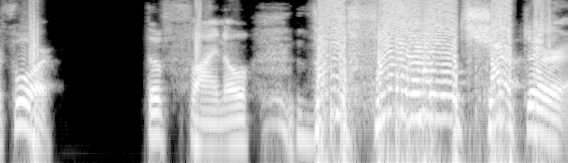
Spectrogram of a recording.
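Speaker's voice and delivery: slow, high, loud the final chapter; dramatic announcement. Acted. Reader hyping the final chapter in a grand voice. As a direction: announce it like a trailer voice.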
